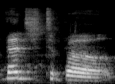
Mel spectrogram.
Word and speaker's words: vegetable: there that's okay this word we had a vegetable vegetable vegetable which one am I not pronouncing vegetable also the e between the G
